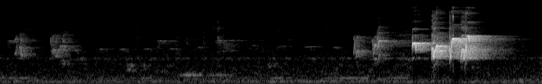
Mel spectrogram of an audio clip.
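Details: Forest recording of a decoy dok taeng bird calling a mate, January 2021; a few faint, scattered chirps, then a sudden loud, harsh burst of rapid chirping near the end.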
